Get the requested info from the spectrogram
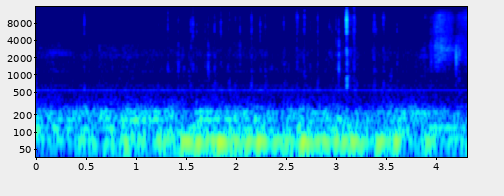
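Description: Faint, scattered light clicks over a low hum of room tone.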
